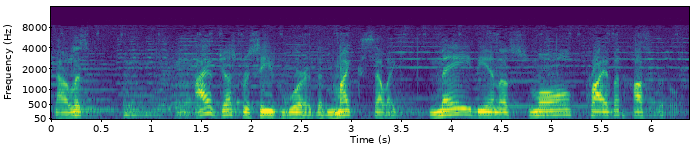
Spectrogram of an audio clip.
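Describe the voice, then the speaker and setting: Vintage American radio crime host, male, emphatic and urgent, highly animated, muffled broadcast over music. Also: a little slow. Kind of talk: dramatic 1950s radio crime appeal.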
